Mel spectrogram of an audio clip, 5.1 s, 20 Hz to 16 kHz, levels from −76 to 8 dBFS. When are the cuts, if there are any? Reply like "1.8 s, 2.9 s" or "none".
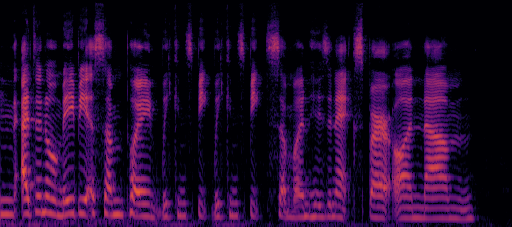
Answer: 2.1 s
